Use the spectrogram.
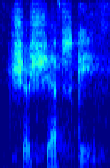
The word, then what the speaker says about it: Krzyzewski: Mike Krzyzewski, whose last name is spelled with 5 consecutive consonants. If you include Y as a consonant, K-R-Z-Y-Z, and he lets us off the hook by calling him Krzyzewski.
